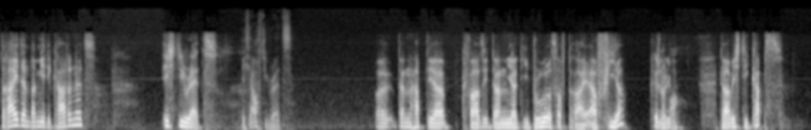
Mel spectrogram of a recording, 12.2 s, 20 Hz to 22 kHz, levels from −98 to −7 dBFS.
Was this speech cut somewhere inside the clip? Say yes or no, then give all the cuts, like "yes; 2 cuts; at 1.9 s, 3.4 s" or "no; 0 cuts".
no; 0 cuts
